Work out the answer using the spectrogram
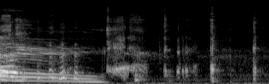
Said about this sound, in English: he has cough death. He's going to try and mute his mic every time, but sometimes obviously one's going to squeak out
